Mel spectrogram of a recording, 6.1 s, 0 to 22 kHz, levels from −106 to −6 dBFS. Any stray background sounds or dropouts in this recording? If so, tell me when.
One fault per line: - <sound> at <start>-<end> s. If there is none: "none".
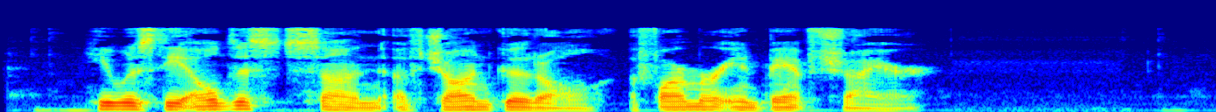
none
